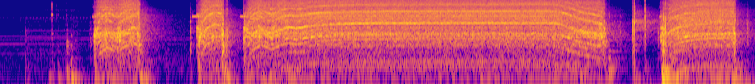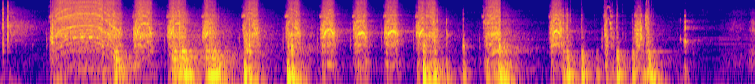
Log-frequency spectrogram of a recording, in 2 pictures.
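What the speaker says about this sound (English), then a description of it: "put the glue on and start screwing" A power drill drives screws into freshly glued wood inside a Terry Resort fifth-wheel camper: one long steady whir, then a series of short rapid bursts, loud and close, with no talk.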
